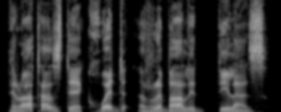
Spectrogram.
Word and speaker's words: Piratas de Quebradillas: Piratas de Quebradillas. – That's a lot better than what I'd do. I saw the final word and thought quesadillas. But it's completely not that.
